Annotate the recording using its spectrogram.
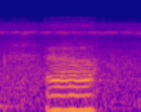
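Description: Crickets trilling, a thin steady high note, with a man's single drawn-out hesitation sound ("eeh") near the middle of the pause.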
